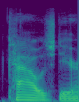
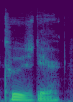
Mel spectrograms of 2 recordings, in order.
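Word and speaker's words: Coues deer: a lot of their cows deer I'm going to say it correctly cows even though most people call it Koo Deer uh and a lot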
